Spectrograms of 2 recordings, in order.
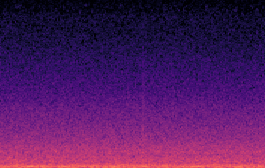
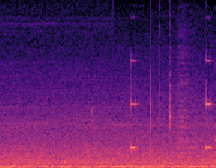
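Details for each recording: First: Computer booting perfectly fine after the old drive was put back in place of a new drive that failed to work; steady fan whir and faint spinning-drive hum, no clicks or grinding. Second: Laptop giving short high beeps about a second apart over a soft fan hiss and not posting at all after a hard drive change; it was also blue screening with an unmountable boot volume, and the owner suspects a bad motherboard.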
